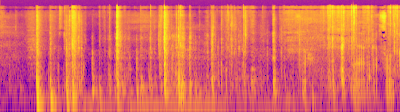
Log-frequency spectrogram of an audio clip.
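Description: A plastic storage tote being handled: a run of sharp, irregular clicks and knocks as its clear hinged plastic lid is moved and lifted open.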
